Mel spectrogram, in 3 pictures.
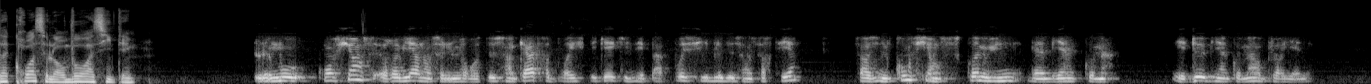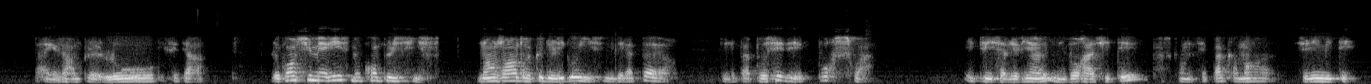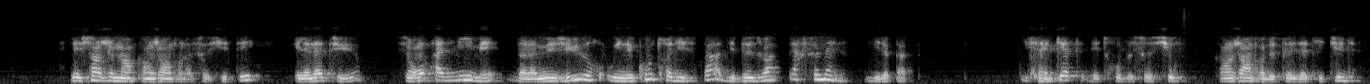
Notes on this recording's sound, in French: Invité par téléphone.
